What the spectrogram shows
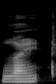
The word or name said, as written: lwait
